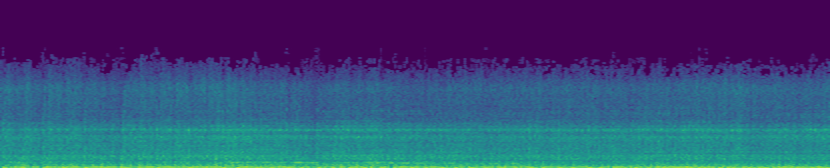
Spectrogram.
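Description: Rock drum kit in a live drum solo: a fast, unbroken run of bass drum strokes making a dense, steady low rumble, with cymbals washing over it.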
